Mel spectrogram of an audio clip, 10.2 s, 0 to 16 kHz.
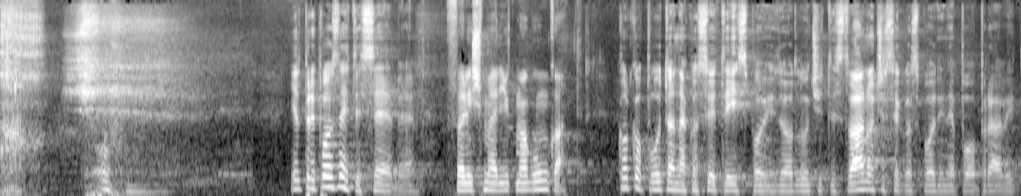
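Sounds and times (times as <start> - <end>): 
snoring: 0.0 - 1.4
speech: 1.0 - 1.5, 2.9 - 10.2.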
